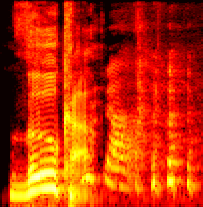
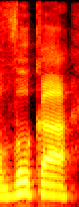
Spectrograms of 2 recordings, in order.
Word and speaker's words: VUCA: saying it correctly and it's an acronym uh vuca and that is v-u-c-a it's an um which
